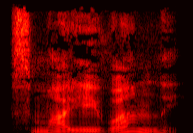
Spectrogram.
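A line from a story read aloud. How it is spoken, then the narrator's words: Drawn-out and solemn. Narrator (Russian): произносила Вера Антонна протяжно и торжественно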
